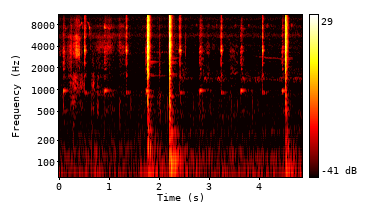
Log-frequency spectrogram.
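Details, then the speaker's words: Nissan 720, turn signal flasher on steering column after freeing dirty, sticking hazard switch contacts: crisp evenly spaced ticks about two a second; four-ways off and turn signals working normally. "so you can hear the Flasher is now working so you move this to the forward position which turns off the four ways and now the turn signals work"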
